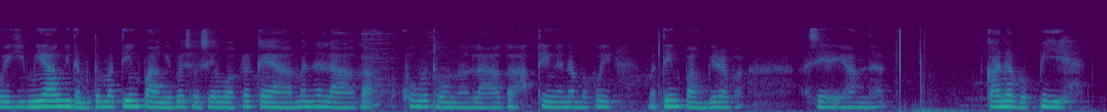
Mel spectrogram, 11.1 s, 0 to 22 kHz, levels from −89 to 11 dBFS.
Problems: none marked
